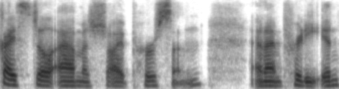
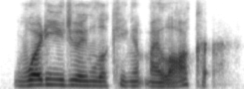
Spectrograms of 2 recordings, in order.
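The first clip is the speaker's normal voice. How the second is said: put-on aggressive, hostile girl voice. Retelling what the girl with the next locker said: imitating an aggressive girl. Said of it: "got really aggressive".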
